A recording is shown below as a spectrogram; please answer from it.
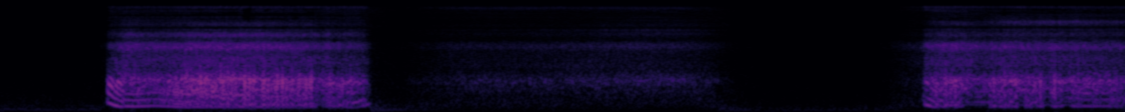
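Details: Sleeping Chihuahua snoring indoors: two loud, raspy, buzzy inhaled snores a few seconds apart, with a softer breathy exhale between them.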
